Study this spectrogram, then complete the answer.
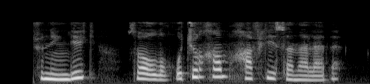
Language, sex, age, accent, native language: Uzbek, female, 18-24, Farg'ona, Uzbek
